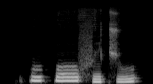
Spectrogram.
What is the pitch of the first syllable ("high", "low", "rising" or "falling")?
high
